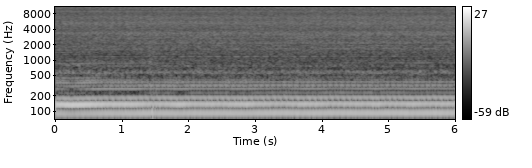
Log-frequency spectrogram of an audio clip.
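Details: Ford Mondeo started after replacing a cracked spark plug and refitting the plug leads: smooth, even engine note with steady firing and no misfire stumble; running normally.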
